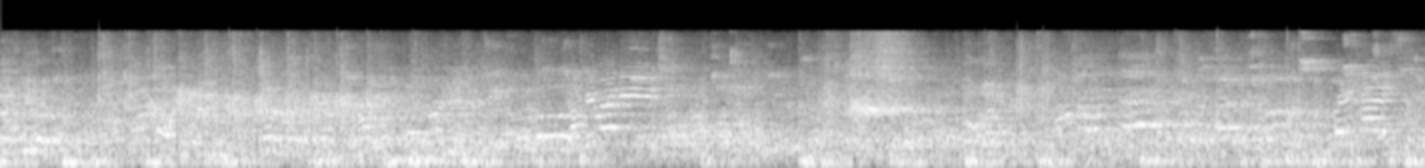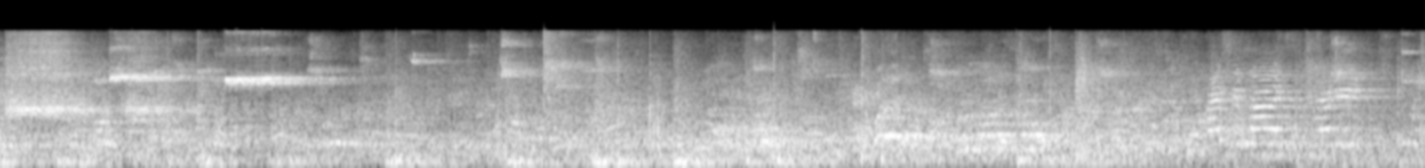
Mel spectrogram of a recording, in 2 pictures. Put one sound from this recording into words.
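A crowd of spectators chatters and calls out in the echoing hall.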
